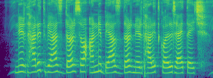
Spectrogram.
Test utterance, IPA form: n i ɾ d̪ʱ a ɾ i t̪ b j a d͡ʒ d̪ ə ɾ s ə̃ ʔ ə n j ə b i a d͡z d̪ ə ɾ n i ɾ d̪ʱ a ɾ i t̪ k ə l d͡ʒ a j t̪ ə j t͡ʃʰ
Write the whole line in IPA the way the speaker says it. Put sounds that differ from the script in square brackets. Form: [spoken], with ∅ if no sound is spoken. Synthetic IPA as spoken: n i ɾ d̪ʱ a ɾ i t̪ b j a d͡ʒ d̪ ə ɾ s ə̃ ʔ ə n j ə b [j] a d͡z d̪ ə ɾ n i ɾ d̪ʱ a ɾ i t̪ k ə l d͡ʒ a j t̪ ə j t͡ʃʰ

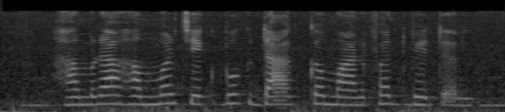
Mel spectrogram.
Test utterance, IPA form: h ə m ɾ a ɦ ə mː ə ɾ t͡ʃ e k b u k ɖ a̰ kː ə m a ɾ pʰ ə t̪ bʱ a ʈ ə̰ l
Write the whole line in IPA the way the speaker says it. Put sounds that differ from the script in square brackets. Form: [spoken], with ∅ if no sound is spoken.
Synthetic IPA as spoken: h ə m ɾ a ɦ ə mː ə ɾ t͡ʃ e k b u k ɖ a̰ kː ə m a ɾ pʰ ə t̪ bʱ [e] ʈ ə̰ l

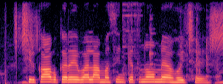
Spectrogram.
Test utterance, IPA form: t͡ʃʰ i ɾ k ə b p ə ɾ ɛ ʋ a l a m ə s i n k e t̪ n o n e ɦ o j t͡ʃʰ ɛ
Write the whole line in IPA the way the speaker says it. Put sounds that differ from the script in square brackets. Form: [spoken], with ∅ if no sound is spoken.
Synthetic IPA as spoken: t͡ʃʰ i ɾ k [a] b [k] ə ɾ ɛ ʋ a l a m ə s i n k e t̪ n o [m] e ɦ o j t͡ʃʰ ɛ

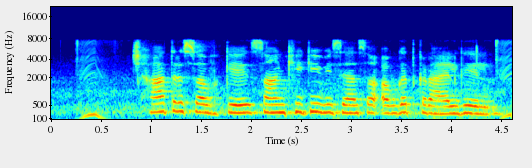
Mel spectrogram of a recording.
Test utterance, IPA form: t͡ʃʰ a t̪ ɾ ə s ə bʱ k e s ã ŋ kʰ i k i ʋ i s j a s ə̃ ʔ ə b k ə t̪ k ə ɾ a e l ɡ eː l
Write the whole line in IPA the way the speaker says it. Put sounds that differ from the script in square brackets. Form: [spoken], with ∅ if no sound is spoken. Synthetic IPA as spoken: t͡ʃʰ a t̪ ɾ ə s ə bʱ k e s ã ŋ kʰ i k i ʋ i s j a s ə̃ ʔ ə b [ɡ] ə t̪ k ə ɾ a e l ɡ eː l

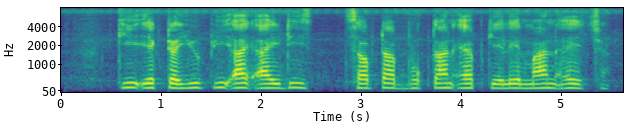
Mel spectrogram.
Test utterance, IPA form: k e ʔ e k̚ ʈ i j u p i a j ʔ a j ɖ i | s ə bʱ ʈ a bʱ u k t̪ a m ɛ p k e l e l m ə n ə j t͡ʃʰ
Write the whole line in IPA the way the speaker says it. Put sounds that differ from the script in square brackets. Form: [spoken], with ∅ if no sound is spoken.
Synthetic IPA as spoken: k [i] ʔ e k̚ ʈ [a] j u p i a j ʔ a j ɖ i | s ə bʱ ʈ a bʱ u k t̪ a [n] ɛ p k e l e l m [a] n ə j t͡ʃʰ

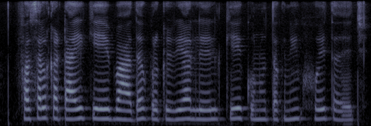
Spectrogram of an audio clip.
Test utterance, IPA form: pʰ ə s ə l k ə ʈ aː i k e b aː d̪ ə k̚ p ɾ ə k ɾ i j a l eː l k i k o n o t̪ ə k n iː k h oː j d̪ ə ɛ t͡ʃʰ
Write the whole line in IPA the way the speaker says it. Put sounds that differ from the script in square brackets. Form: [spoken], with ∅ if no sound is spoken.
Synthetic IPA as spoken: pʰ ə s ə l k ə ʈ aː i k e b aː d̪ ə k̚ p ɾ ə k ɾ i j a l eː l k [e] k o n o t̪ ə k n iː k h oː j [t̪] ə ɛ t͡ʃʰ

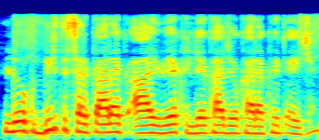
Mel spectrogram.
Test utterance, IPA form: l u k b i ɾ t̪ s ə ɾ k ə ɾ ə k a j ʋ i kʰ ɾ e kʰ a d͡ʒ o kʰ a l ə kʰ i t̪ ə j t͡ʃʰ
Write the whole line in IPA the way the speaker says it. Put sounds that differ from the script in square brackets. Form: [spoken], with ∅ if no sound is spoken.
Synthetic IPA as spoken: l [o] k b i ɾ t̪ s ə ɾ k [a] ɾ ə k a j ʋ [e] kʰ [l] e kʰ a d͡ʒ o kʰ a [ɾ] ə kʰ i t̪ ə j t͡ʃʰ

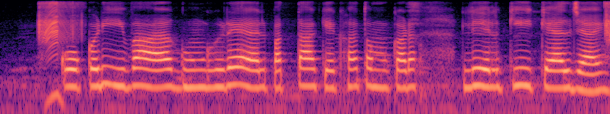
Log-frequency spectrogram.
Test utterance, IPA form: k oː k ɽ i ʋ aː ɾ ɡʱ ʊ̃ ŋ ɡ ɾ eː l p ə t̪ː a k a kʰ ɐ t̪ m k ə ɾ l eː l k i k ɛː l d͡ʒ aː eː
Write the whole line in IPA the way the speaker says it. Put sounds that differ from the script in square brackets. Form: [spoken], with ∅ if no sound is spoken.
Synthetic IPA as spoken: k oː k ɽ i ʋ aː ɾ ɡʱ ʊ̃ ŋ ɡ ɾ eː l p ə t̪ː a k [e] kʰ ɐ t̪ m k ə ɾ l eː l k i k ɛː l d͡ʒ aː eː

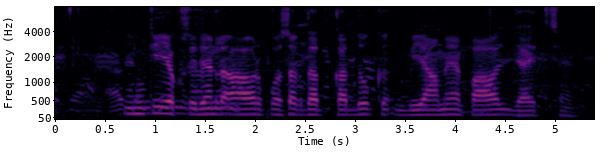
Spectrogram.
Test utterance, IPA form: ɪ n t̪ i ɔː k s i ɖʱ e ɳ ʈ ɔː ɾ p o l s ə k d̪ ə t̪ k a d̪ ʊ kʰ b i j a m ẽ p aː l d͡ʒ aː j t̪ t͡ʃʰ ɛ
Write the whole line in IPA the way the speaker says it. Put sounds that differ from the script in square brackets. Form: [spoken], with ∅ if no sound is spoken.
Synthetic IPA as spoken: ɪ n t̪ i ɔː k s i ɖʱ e ɳ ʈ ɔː ɾ p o [∅] s ə k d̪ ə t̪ k a d̪ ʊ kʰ b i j a m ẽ p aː l d͡ʒ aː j t̪ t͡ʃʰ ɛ

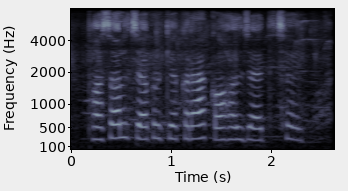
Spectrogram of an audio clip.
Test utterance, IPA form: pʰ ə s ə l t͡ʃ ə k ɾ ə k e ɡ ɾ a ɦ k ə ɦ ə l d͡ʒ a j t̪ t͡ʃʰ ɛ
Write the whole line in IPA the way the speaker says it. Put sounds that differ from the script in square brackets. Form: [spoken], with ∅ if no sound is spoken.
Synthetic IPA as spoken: pʰ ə s ə l t͡ʃ ə k ɾ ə k e [k] ɾ a [∅] k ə ɦ ə l d͡ʒ a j t̪ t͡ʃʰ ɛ

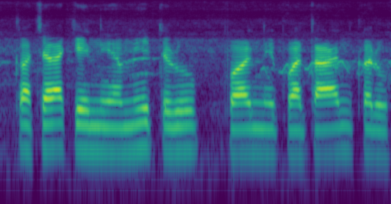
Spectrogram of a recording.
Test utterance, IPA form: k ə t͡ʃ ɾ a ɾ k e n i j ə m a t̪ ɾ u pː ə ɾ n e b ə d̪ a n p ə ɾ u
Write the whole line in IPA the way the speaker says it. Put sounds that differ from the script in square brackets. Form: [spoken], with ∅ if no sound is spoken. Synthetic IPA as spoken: k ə t͡ʃ ɾ a [∅] k e n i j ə m [i] t̪ ɾ u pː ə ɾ n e [p] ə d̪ a n [k] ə ɾ u

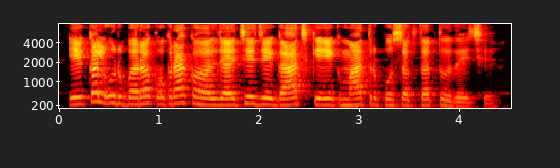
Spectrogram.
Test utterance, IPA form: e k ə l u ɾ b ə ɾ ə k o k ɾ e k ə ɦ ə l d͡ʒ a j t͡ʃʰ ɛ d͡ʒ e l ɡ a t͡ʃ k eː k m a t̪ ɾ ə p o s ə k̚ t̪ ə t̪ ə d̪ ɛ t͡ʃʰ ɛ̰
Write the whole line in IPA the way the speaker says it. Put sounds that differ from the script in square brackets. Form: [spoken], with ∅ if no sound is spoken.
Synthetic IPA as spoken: e k ə l u ɾ b ə ɾ ə k o k ɾ [a] k ə ɦ ə l d͡ʒ a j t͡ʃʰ ɛ d͡ʒ e [∅] ɡ a t͡ʃ k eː k m a t̪ ɾ ə p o s ə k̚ t̪ ə t̪ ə d̪ ɛ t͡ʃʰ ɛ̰

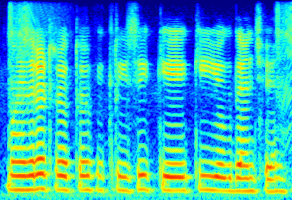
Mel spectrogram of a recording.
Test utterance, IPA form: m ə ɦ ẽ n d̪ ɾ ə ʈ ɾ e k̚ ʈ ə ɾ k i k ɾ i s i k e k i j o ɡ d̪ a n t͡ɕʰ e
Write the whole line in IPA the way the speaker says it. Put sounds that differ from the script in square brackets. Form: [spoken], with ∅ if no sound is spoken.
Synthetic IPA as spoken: m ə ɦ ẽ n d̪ ɾ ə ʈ ɾ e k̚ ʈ ə ɾ k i k ɾ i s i k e k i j o ɡ d̪ a n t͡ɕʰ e

